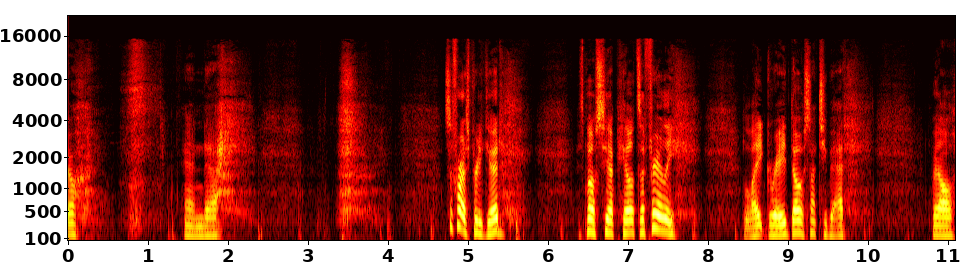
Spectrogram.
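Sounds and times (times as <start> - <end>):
man breathing heavily: 0.0 - 8.5, 9.4 - 10.8.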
